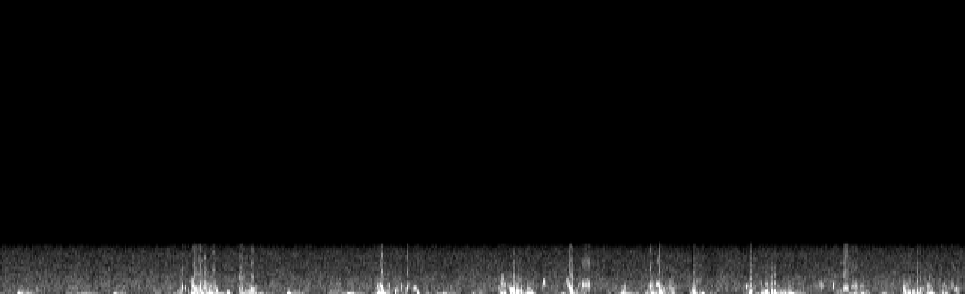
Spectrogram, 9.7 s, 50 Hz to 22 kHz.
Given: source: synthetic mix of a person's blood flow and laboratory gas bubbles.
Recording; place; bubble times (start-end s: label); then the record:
Doppler ultrasound of blood flow; precordium
1.75-2.33 s: bubbles
2.36-2.58 s: bubbles
3.72-4.21 s: bubbles
4.95-5.36 s: bubbles
5.39-5.48 s: bubbles
5.61-5.91 s: bubbles
6.17-6.28 s: bubbles
6.42-6.78 s: bubbles
6.86-7.00 s: bubbles
7.42-7.56 s: bubbles
7.58-7.98 s: bubbles
8.17-8.24 s: bubbles
8.29-8.71 s: bubbles
9.00-9.37 s: bubbles
9.40-9.60 s: bubbles
From the record:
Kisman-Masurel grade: 332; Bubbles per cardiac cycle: rolling drumbeat, 9 or more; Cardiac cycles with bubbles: 50 to 99%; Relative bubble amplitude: moderate (0.250 to 0.450); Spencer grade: 3 (all of the cardiac periods contain showers or single bubble signals, but not dominating or overriding the cardiac motion signals); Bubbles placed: anywhere in the cardiac cycle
